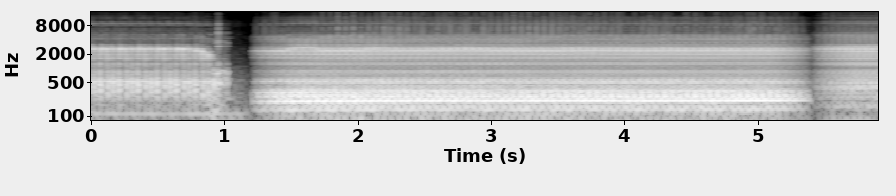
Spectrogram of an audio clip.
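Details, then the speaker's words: Porsche 944 at idle after an oil and filter change, heard close up across the camshaft housing: steady, even lifter ticking on all valves, with lifter number two now less distinct. "when scanning across the camshaft housing now the lifter sound is pretty evenly ticking away across all the valves"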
